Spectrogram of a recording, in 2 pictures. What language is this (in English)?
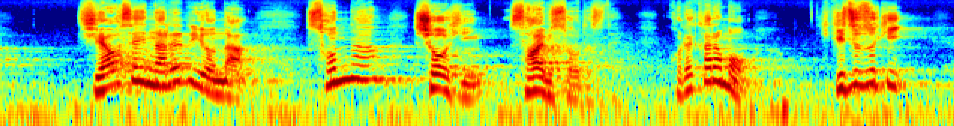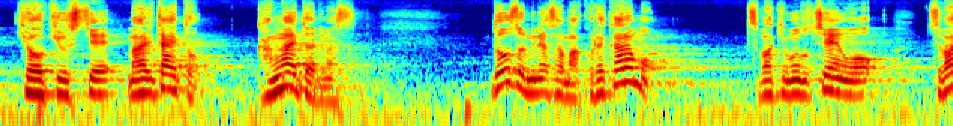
Japanese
